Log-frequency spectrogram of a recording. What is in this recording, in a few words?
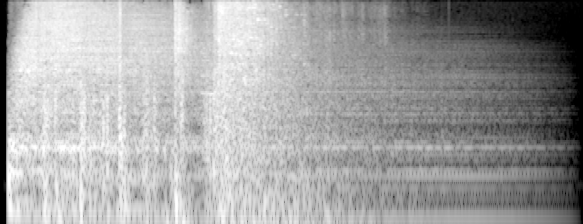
Arts Alerttone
